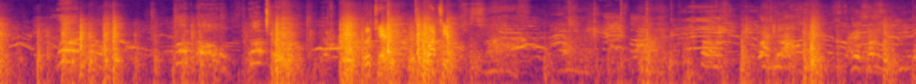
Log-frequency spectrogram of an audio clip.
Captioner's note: crowd chatter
